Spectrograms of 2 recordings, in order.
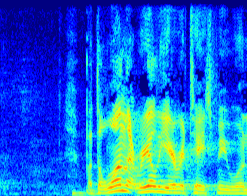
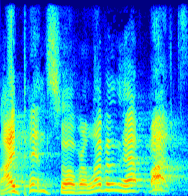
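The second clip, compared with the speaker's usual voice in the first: louder, indignant protest; angry retort; 7 semitones higher, 7 dB louder than usual. Retold or imitated. Joe answering the sponsor who doubted him, angry. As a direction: snap back with wounded pride. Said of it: "just angry".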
